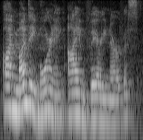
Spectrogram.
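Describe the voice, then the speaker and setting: A woman's voice: medium pitch, a little slow, darkish tone. A woman reading a children's storybook aloud expressively, with simple storytelling and little asides to listeners. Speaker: storybook reader. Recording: echoey room.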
